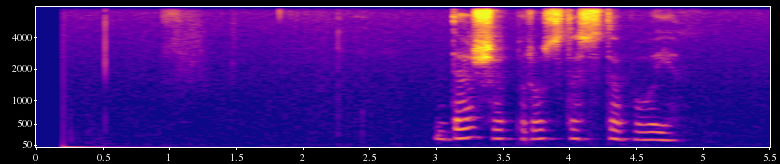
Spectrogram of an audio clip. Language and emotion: Russian, sad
